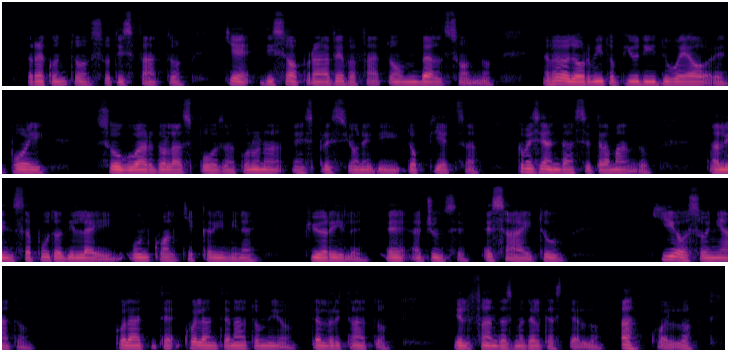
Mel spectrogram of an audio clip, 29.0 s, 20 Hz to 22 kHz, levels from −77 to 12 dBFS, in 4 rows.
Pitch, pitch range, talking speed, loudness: 125 Hz, 120-130 Hz, 115 wpm, -35 LUFS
